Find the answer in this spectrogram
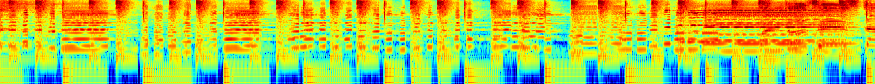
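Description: Instrumental break of a norteño corrido: an accordion plays the melody in held notes over a steady bass-and-drum beat.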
